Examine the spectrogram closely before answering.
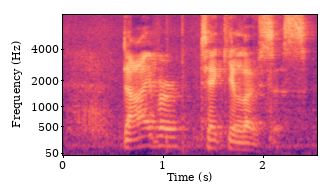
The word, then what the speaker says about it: diverticulitis: all-american burger pizza grilled cheese sandwich hmm diverticulitis that's how you say it guys I know earlier in this episode I really butchered the pronunciation of diverticulosis but hey cut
